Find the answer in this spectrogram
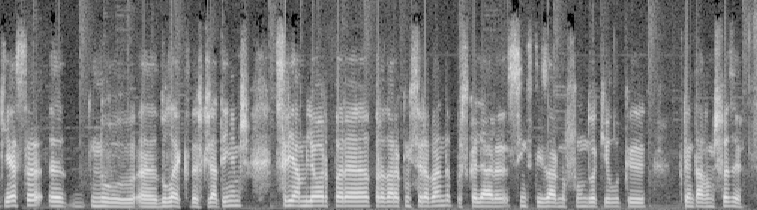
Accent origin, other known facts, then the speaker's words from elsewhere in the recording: Aveiro, Centro, Portugal; somos de Aveiro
